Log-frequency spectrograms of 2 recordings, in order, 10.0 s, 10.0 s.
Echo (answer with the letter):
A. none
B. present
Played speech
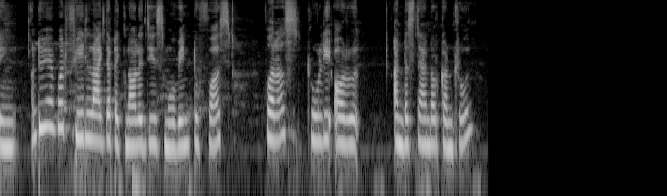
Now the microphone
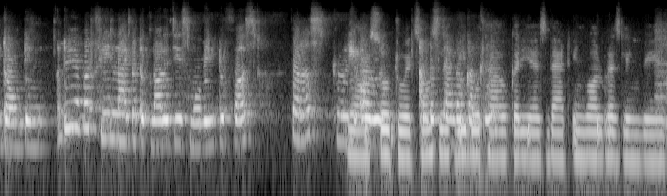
B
